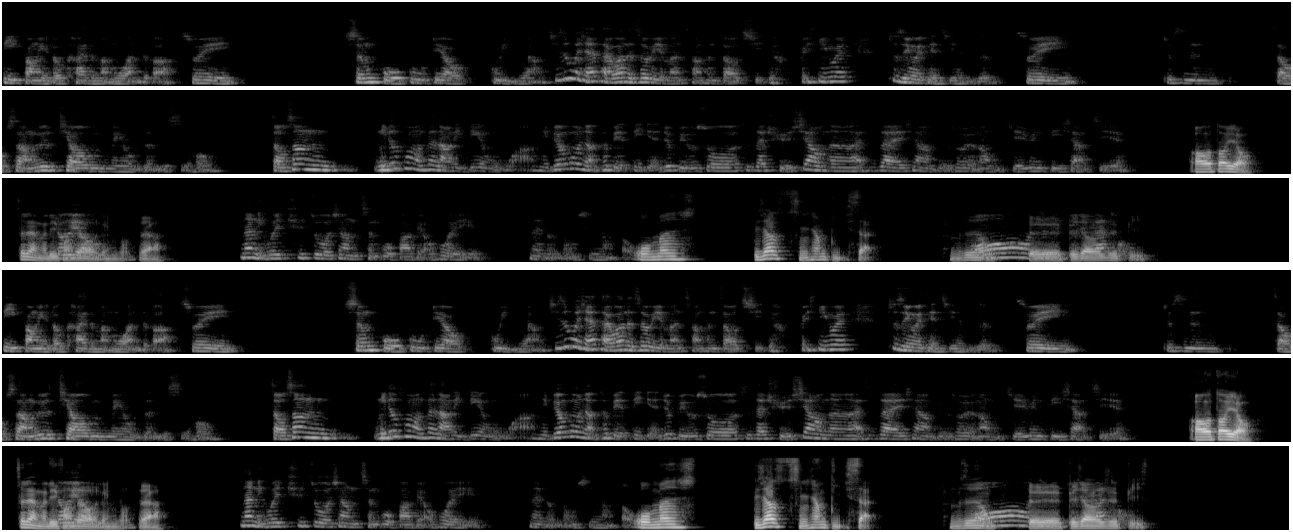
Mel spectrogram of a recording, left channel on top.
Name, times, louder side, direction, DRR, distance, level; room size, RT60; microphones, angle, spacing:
voice 1, 0.0-2.4 3.4-10.7 11.6-12.2 12.7-15.0 15.6-24.1 26.3-26.9 28.2-30.6 31.1-31.9 35.5-37.1, right 1 dB, 20° right, 0.9 m, -35 dB
voice 2, 24.8-25.4 25.9-27.4 32.0-32.7 33.3-34.5 35.3-35.7 36.1-37.3, right 6 dB, 50° right, 0.3 m, -23 dB
6.1 x 3.4 x 5.6 m
head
